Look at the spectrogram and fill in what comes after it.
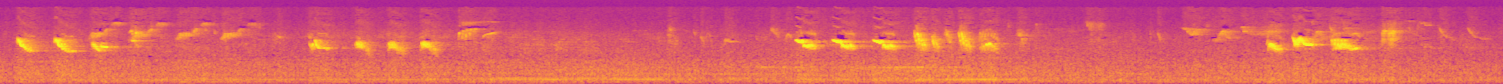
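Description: A bird chirping in four short runs of quick, falling notes, faint against a quiet background hiss.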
